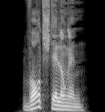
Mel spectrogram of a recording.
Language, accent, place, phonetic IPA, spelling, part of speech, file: German, Germany, Berlin, [ˈvɔʁtˌʃtɛlʊŋən], Wortstellungen, noun, De-Wortstellungen.ogg
- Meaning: plural of Wortstellung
